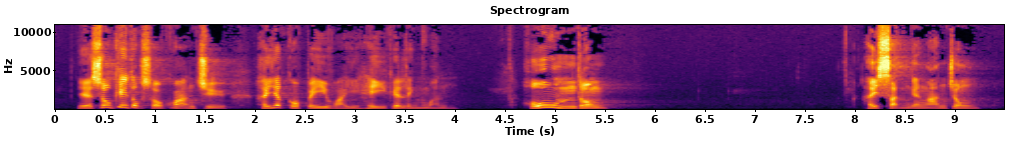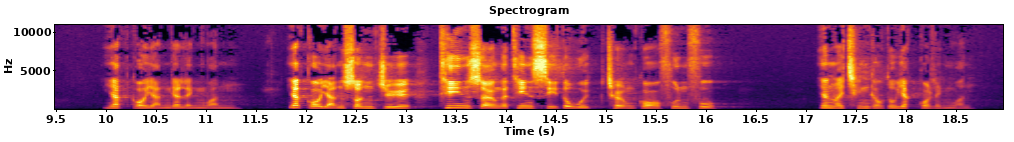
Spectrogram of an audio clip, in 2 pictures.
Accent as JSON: {"language": "Cantonese", "country": "China", "said": "我哋中国人讲句最俗嘅说话，叫读屎片"}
